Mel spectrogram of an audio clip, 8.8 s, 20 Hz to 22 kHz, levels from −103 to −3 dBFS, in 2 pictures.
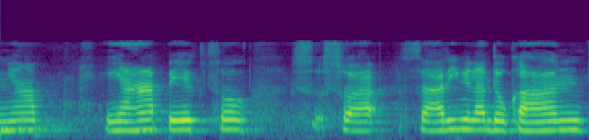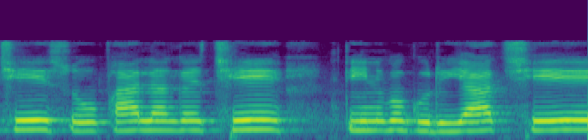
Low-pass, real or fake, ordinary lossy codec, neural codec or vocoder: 7.2 kHz; fake; MP3, 64 kbps; autoencoder, 48 kHz, 128 numbers a frame, DAC-VAE, trained on Japanese speech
